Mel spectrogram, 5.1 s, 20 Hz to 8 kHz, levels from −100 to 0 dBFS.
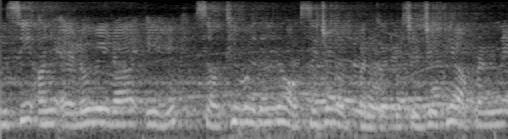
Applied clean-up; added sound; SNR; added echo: none; Motor vehicle (road) / Siren; 8 dB; reverberation time 2.8 s.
